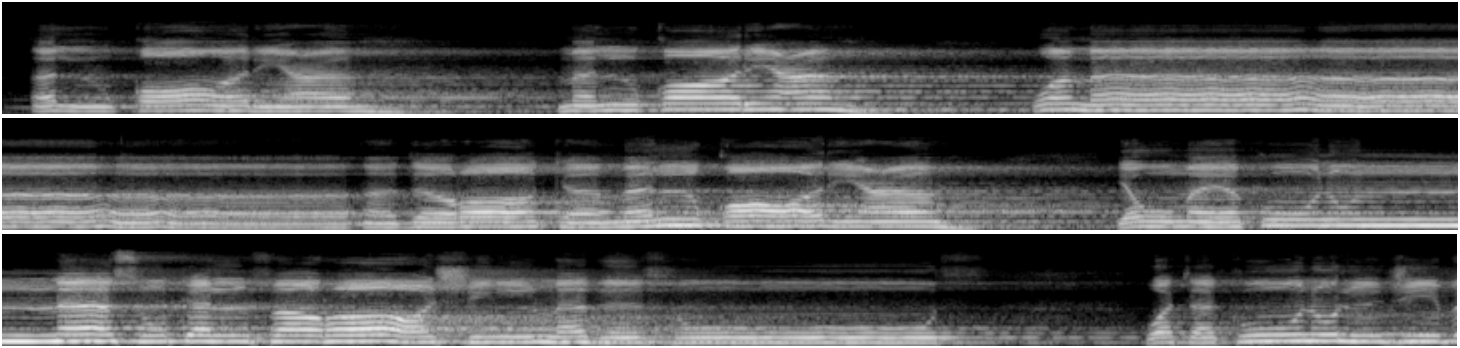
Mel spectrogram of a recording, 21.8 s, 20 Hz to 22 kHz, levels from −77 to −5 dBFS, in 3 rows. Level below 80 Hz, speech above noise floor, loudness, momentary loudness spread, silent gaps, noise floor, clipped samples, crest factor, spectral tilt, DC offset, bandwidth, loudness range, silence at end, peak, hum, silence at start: -66 dBFS; 22 dB; -19 LUFS; 15 LU; none; -41 dBFS; under 0.1%; 18 dB; -6 dB/octave; under 0.1%; 11.5 kHz; 6 LU; 0 s; -2 dBFS; none; 0.15 s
